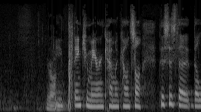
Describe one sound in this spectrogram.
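A woman speaks calmly into a microphone over a loudspeaker system in an echoing room.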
